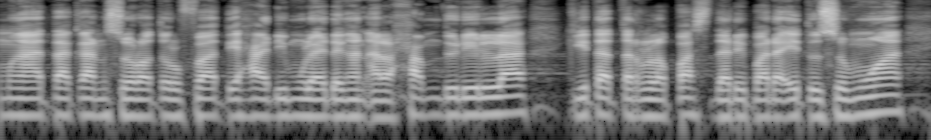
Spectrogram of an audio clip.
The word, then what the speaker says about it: Alhamdulillah: membacanya aja alhamdulillahirobbilalamin oke Alhamdulillah pakai huruf Alhamdulillah itu menggunakan huruf H jadi jangan baca alhamdulillah di huruf Indonesia Ha itu cuman satu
